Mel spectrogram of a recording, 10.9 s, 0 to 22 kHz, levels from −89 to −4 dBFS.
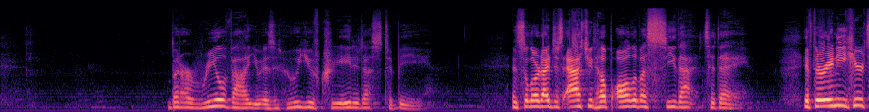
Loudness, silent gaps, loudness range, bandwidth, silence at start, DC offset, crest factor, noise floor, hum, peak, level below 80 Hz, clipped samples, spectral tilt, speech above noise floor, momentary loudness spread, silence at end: -22 LUFS; none; 9 LU; 16 kHz; 2.1 s; under 0.1%; 18 dB; -64 dBFS; none; -6 dBFS; -70 dBFS; under 0.1%; -5 dB/octave; 42 dB; 18 LU; 0 s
